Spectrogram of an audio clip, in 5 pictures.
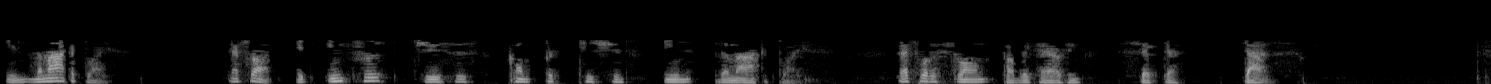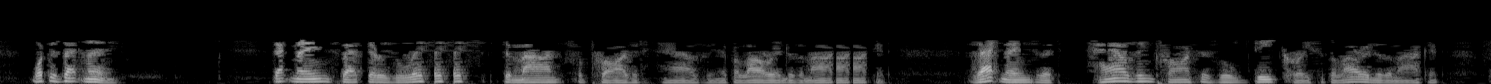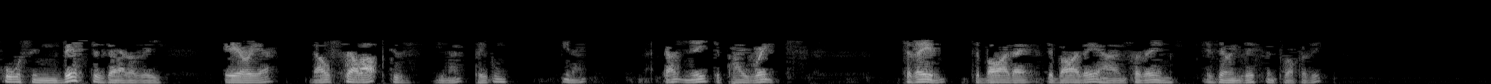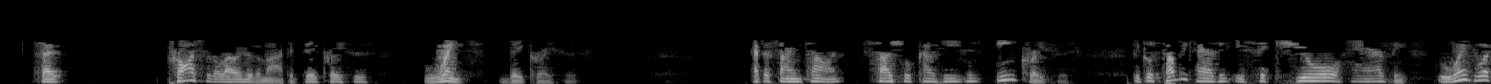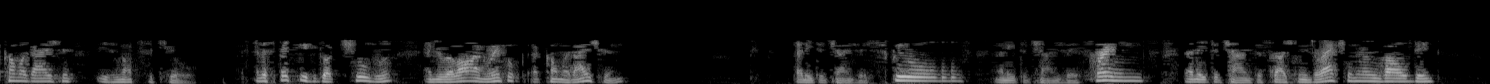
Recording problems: garbled, watery; badly; nothing above 3 kHz
audio stuttering; at 19 s, at 23 s and at 1:09

